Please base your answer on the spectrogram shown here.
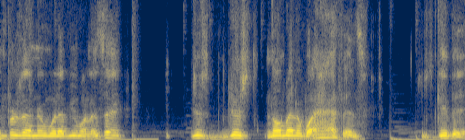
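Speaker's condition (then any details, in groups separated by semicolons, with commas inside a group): Cerebral palsy; present from birth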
